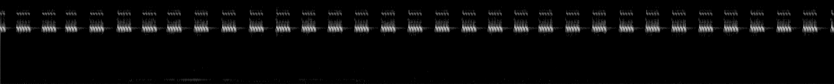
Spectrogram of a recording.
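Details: Male cricket chirping on a summer evening: steady, shrill high-pitched pulses with a fainter overtone above, repeating about four times a second in an even rhythm, with no other sounds.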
